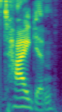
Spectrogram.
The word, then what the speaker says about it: Teigen: with musicians maybe it is Chrissy Teigen is tygan Chrissy Teigen I don't care what happens with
